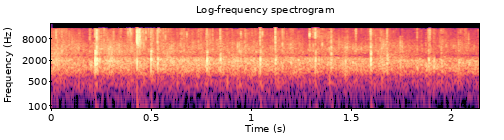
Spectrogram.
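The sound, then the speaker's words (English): Steady audience applause, a dense wash of many hands clapping at an even, moderate loudness, with sharper individual claps popping out now and then. No one speaks. “Teary eyes, applause.”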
